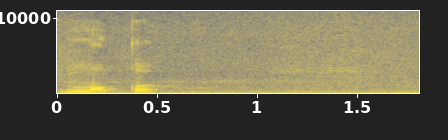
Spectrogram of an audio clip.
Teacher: مق میں کلکلہ کریں گے، میم قاف پیش مق، حروف کلکلہ ساکن ہے، کلکلہ خود ظاہر ہوگا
